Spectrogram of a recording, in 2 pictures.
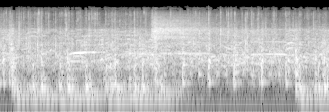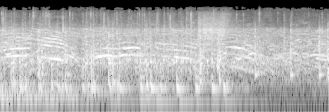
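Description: Marching band playing, with drums and low sustained notes, while spectators in the stands shout and cheer over the music.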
